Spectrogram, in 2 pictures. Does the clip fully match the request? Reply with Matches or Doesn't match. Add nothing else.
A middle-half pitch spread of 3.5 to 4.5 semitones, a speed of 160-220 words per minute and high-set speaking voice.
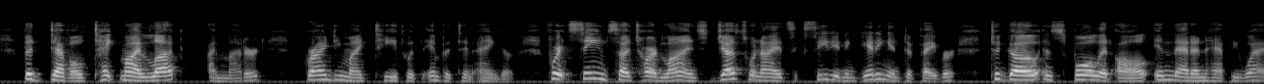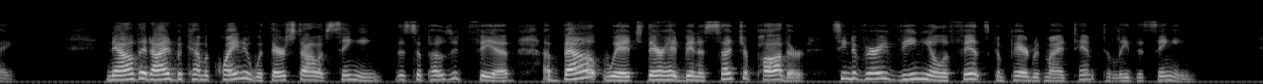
Doesn't match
